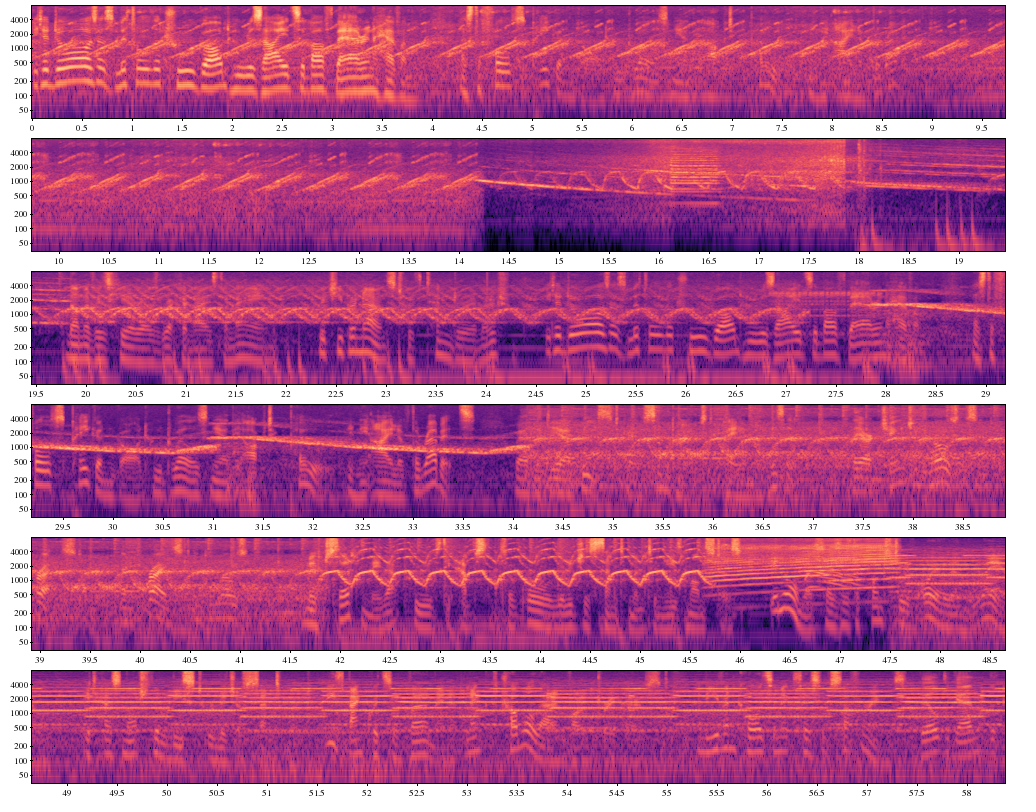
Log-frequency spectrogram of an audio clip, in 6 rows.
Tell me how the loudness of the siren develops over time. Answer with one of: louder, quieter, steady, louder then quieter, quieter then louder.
steady.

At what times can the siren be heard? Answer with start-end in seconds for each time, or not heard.
0.0-58.3.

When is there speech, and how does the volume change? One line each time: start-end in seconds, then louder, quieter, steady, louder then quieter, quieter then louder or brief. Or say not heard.
0.0-8.8 quieter
19.8-58.3 steady.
